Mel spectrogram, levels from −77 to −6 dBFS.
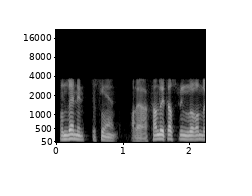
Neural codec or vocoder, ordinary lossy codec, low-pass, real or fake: codec, 16 kHz, 0.5 kbps, FunCodec, trained on LibriTTS, 25 frames a second; none; 3.6 kHz; fake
